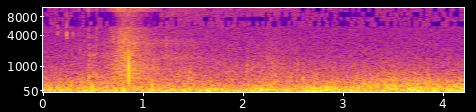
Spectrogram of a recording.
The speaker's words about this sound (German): Ist gerade schwer zu sagen, weil auch ein bisschen Wind ist.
